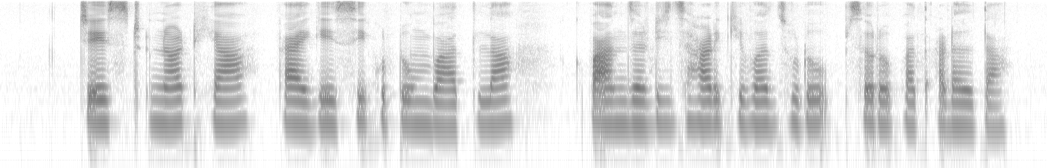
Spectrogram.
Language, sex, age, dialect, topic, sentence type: Marathi, female, 18-24, Southern Konkan, agriculture, statement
